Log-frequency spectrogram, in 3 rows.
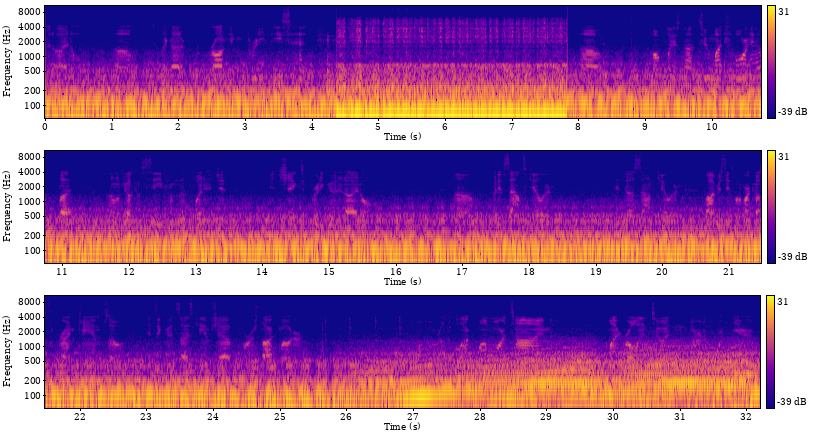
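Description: Supercharged 6.2 L LT4 V8 of a C7 Corvette Z06, heard from inside the cabin running steadily while driving. A sudden louder, hissier stretch starts about four seconds in and cuts off about three seconds later. Near the end the engine revs up, rising in pitch.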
